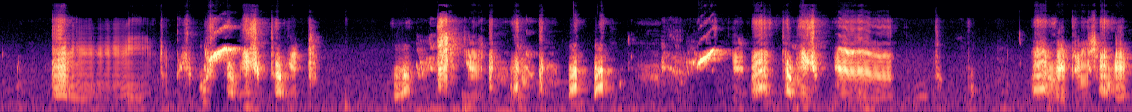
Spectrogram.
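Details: A pet budgerigar named Çimen, which talks a lot, chatters in quick, scratchy bursts of mimicked speech mixed with warbles and squeaky whistles, pausing briefly between phrases.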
